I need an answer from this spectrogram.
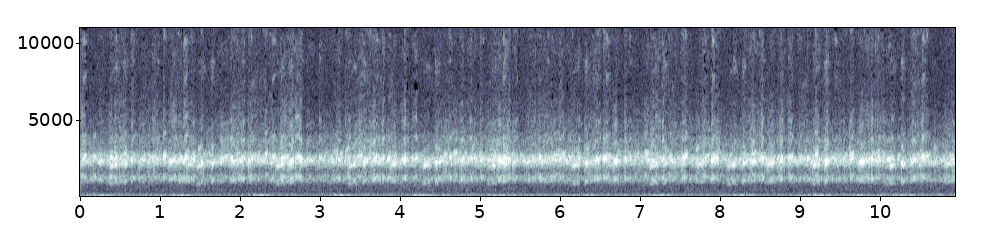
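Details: Pacific tree frogs calling at night in Richmond, British Columbia, Canada: a dense, unbroken chorus of many overlapping creaky two-part croaks with a steady pulsing texture and a faint low rumble underneath.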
